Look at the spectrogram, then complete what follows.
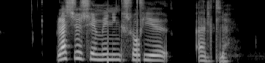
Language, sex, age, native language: Icelandic, male, 10, Polish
